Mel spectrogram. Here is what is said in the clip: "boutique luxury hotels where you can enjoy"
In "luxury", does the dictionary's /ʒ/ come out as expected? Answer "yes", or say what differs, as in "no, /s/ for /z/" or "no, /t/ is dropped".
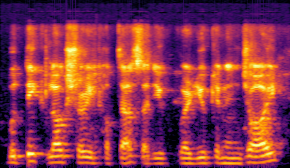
no, /ʃ/ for /ʒ/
